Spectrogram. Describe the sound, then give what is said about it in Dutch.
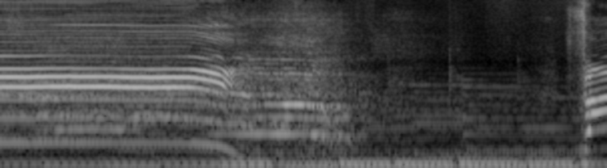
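A large audience shouts loudly together in prayer, a sustained roar that swells and then trails off, with steady rhythmic thumping underneath throughout. “Elk ding wat we geroepen hebben, Heer, u heeft het gehoord.”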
